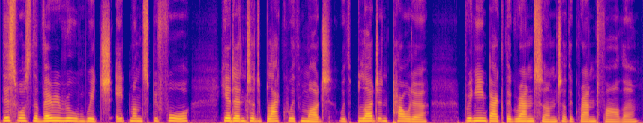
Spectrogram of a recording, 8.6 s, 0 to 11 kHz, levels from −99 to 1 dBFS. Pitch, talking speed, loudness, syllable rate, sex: 200 Hz, 180 wpm, -20 LUFS, 4.8 syllables/s, female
